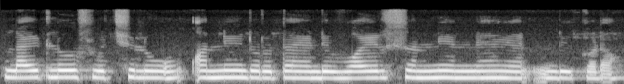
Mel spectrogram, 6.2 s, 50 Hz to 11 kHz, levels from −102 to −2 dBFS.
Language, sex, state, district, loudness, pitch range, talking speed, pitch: Telugu, female, Andhra Pradesh, Annamaya, -11 LUFS, 220-235 Hz, 95 wpm, 225 Hz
